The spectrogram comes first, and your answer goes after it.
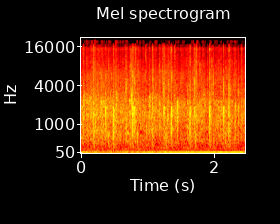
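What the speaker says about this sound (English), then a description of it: "please give her a rapturous applause" Warm audience applause at a talent show, dense steady clapping close by for a few seconds with no talk over it.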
